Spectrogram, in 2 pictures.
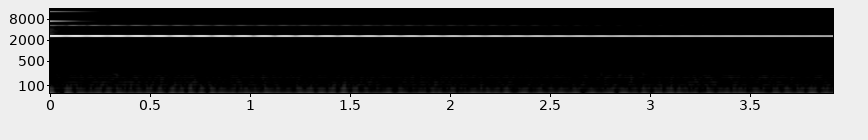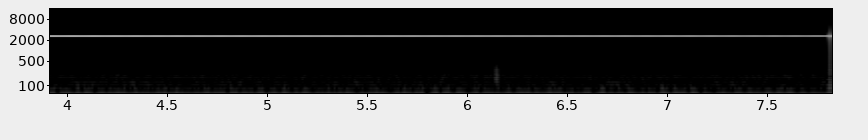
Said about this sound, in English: Here comes the bell.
